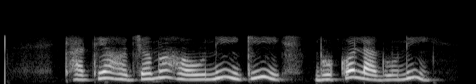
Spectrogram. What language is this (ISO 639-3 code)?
ori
